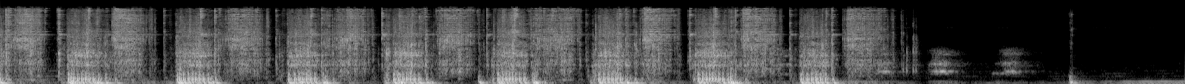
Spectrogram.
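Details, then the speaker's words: 1995 Ardisam 8900 two-stroke ice/earth auger (Earthquake/Eskimo), a yard-sale no-start despite a new plug, with an empty tank. It fires and revs in ragged surges for about nine seconds on carb cleaner sprayed into the intake, then dies. "Awesome, this auger wants to live."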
